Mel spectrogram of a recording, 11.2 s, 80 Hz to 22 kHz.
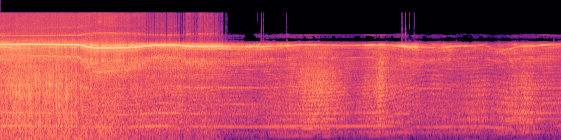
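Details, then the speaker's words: Align T-Rex 500 3G helicopter flying 3D at the park: high steady whine over the rotor buzz, holding pitch through the flight; onlookers suspect a lost gear, not confirmed. "Yeah, you've lost the gear, you can hear it."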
